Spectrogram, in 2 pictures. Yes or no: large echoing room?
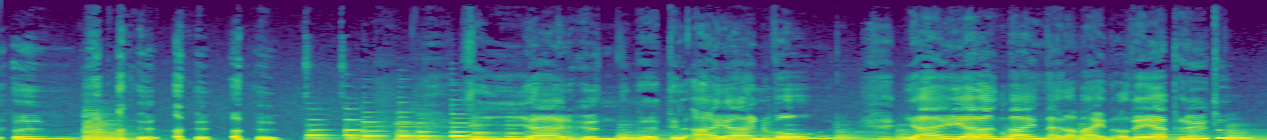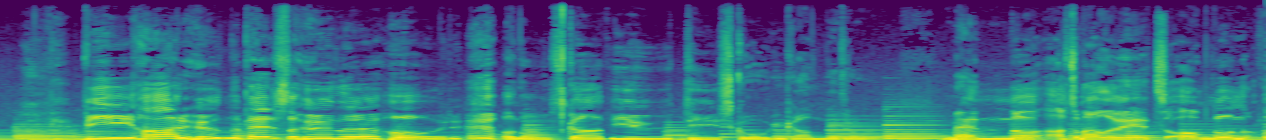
no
